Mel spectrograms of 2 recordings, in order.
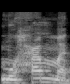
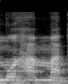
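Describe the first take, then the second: First: The h is a strong, throaty sound. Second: The h is a weak, plain sound. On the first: The speaker calls it right. "এখানে কিন্তু ওই যে হা আসছে দেখছেন" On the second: The speaker calls it wrong. "যদি আপনি আহ এই হাটা ভালো করে উচ্চারণ করতে না পারেন"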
